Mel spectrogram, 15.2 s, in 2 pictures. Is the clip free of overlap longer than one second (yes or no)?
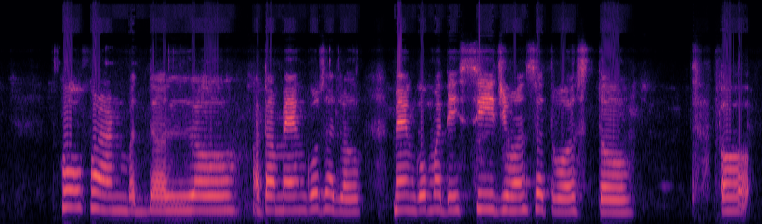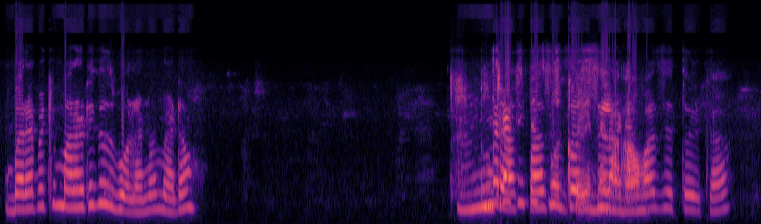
no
